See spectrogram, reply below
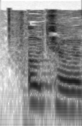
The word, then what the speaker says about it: Ochoa: Ochoa is fine. Okay. Angela Ochoa. – Thank you. – My name is Angela Ochoa.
